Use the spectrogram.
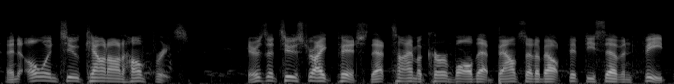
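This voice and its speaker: A man's voice: medium pitch, normal speed, bright, forceful tone, no room sound. A man calling baseball play-by-play for radio in clipped, descriptive phrases as the game unfolds. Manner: clipped descriptive calls of the action. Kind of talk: live radio sports commentary.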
